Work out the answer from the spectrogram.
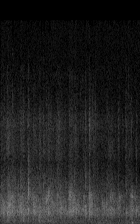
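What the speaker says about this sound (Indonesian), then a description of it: "Boleh tepuk tangannya teman-teman?" Audience applause fills a room at an insurance leadership talk, a steady, dense patter of clapping hands that holds for the full few seconds without a break.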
